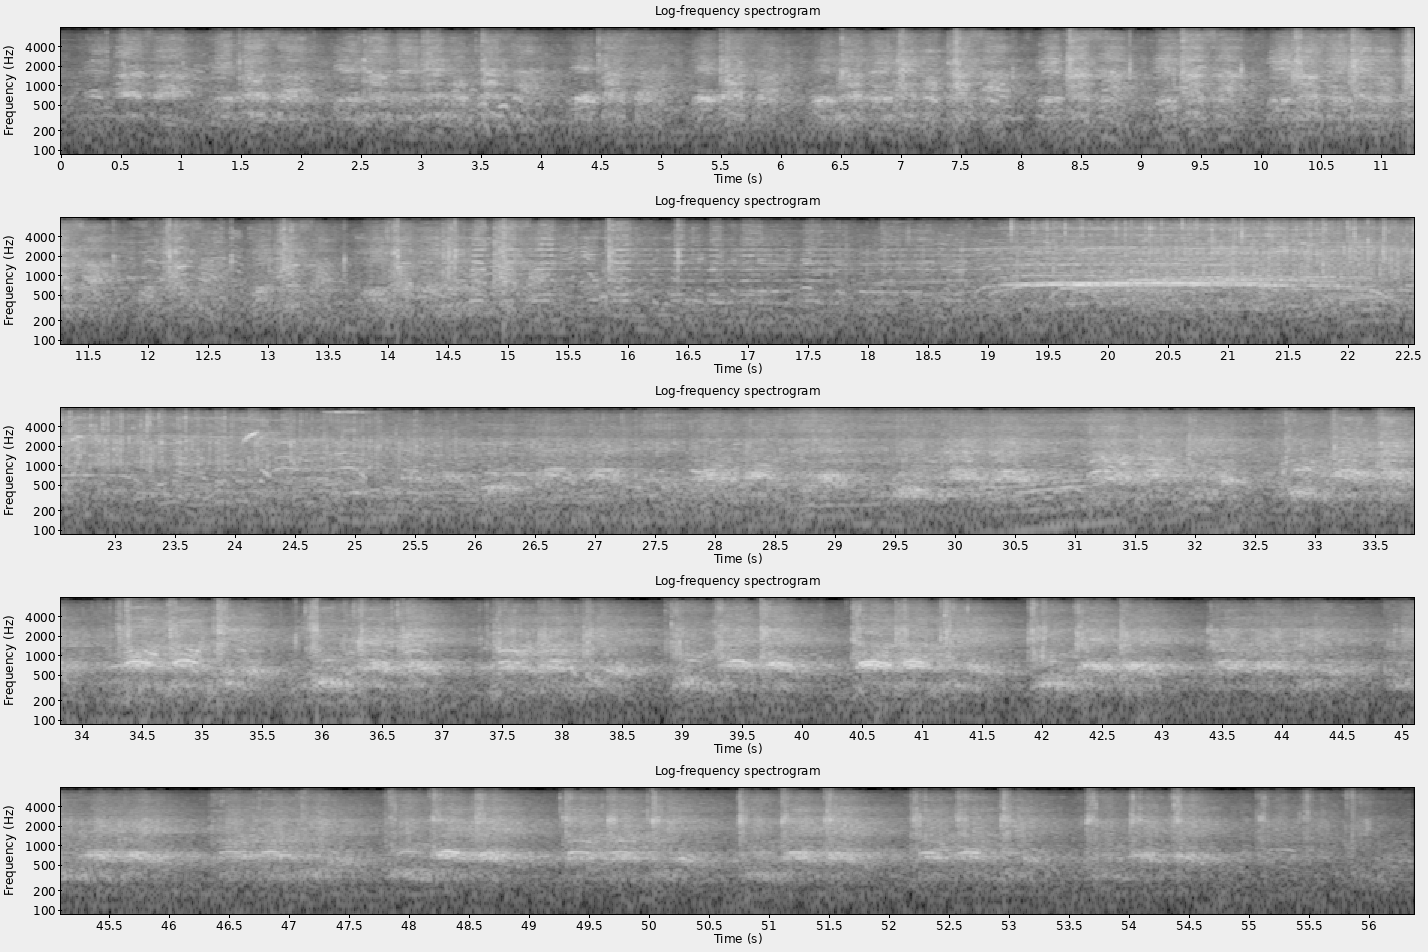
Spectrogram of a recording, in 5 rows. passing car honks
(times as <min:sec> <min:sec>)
0:14.6 0:19.3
